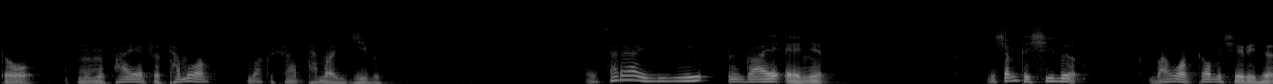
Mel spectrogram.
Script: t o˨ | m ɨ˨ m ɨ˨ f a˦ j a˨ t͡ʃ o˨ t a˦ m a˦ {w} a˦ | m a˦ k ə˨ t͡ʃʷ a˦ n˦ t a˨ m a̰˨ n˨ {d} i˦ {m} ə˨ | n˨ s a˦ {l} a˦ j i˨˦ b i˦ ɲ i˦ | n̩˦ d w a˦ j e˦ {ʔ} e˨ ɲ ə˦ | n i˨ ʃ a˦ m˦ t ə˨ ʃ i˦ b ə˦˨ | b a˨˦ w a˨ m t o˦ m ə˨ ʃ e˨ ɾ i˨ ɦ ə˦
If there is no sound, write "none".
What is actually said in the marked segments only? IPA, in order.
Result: w, d͡ʒ, b, ɾ, ʔ

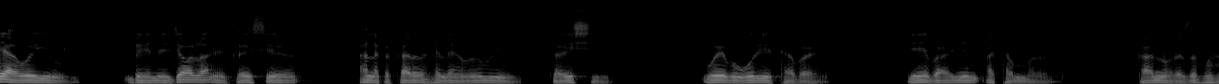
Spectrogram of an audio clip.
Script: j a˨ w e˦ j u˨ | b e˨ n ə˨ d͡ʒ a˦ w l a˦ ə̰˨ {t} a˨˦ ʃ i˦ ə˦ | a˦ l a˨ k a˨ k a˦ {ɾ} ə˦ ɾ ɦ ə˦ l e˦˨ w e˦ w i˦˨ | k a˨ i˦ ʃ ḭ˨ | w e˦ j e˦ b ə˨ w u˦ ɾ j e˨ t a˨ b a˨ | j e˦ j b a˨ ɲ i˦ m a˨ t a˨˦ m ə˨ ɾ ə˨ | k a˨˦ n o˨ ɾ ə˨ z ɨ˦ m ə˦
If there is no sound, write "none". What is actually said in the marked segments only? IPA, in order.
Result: k, ɾ

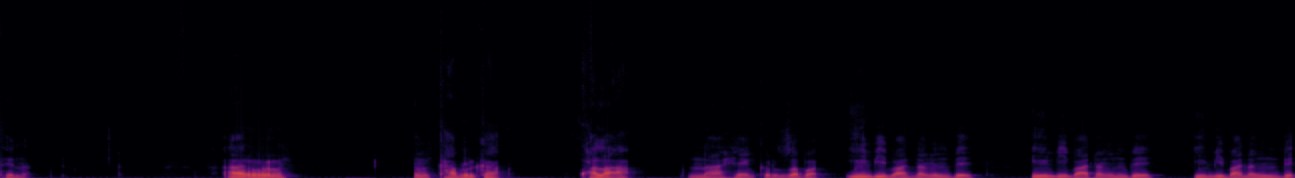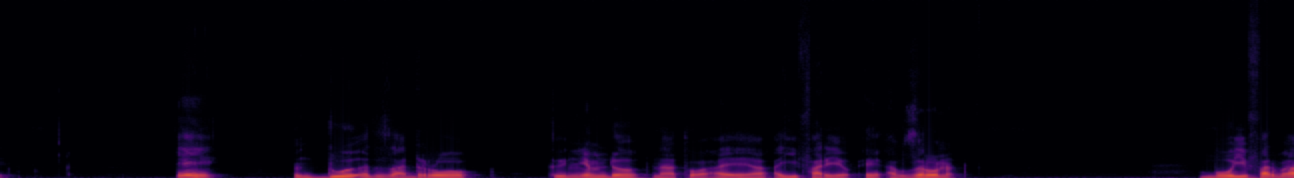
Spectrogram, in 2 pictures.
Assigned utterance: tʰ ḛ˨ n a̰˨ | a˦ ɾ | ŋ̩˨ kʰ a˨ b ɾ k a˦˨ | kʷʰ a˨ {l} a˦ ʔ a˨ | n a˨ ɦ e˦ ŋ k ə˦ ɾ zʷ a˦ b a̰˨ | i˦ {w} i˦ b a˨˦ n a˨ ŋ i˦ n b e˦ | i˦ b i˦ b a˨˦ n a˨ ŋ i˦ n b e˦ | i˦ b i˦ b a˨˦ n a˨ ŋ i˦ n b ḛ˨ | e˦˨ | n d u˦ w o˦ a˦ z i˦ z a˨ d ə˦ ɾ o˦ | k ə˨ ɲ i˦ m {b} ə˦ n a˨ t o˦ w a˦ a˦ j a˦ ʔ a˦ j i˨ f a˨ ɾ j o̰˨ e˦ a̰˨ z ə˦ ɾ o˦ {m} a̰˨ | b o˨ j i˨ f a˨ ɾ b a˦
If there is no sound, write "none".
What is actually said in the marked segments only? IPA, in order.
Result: l, b, d, n

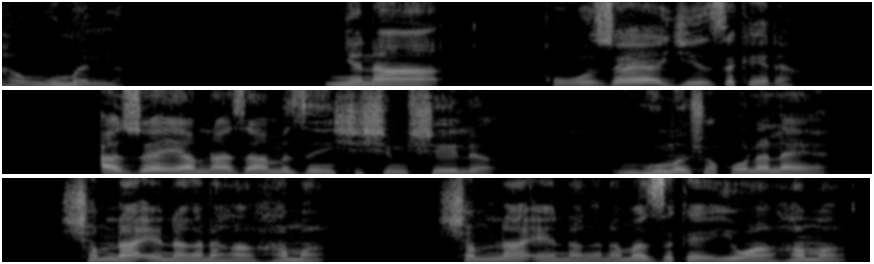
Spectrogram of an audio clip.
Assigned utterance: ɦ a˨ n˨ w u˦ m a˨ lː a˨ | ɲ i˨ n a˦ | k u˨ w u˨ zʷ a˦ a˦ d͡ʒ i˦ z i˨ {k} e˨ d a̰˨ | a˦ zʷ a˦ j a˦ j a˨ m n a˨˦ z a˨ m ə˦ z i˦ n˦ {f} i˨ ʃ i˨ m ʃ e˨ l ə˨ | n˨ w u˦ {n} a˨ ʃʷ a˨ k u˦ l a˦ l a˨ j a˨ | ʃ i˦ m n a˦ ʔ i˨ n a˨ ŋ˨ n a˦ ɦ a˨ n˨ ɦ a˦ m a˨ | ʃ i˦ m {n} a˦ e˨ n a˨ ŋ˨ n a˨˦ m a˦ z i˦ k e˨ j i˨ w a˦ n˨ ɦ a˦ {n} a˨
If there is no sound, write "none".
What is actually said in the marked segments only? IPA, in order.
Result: k, ʃ, m, n, m

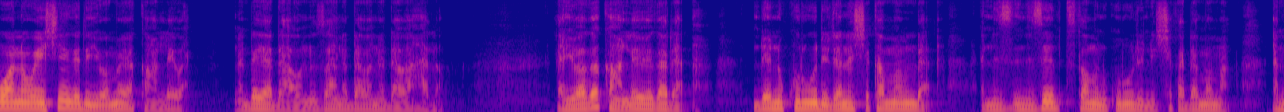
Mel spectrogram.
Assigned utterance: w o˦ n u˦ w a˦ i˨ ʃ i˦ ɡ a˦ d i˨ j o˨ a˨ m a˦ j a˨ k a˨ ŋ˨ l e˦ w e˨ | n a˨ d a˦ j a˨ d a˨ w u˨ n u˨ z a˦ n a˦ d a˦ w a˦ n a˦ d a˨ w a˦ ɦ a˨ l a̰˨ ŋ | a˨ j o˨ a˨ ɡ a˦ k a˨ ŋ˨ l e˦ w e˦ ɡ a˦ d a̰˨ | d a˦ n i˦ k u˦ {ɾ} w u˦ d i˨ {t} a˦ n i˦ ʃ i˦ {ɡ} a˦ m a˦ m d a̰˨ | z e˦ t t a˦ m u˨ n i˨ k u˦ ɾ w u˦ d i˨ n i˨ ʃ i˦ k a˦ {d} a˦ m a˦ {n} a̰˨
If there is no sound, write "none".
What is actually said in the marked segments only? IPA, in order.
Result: ɾ, d, k, d, m

